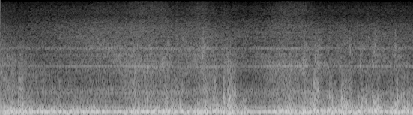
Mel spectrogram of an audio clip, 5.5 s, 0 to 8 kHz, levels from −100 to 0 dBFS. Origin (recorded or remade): recorded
